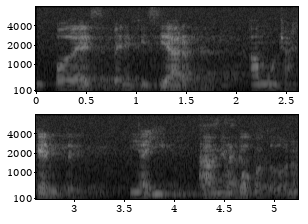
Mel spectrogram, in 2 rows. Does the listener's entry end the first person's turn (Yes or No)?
Yes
